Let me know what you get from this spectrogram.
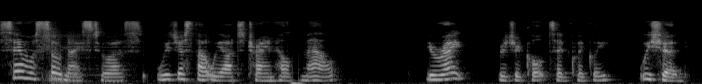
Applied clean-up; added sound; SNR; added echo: neural separator model SepFormer DNS4.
